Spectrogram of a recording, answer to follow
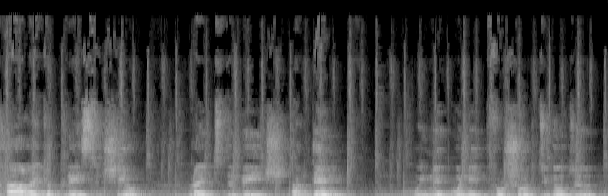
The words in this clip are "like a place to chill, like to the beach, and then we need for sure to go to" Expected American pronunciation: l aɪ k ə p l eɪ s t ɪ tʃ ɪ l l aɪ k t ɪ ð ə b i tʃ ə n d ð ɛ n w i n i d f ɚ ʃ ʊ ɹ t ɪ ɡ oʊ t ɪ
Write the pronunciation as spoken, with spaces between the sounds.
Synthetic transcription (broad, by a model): l aɪ k ə p l eɪ s t ɪ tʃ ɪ l l aɪ k t ɪ ð ə b i tʃ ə n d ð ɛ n w i n i d f ɚ ʃ ʊ ɹ t ɪ ɡ oʊ t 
